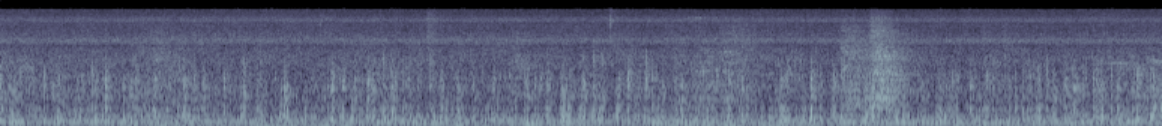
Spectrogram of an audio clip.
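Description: Tocino boiling in water in a wok: steady bubbling with a fine crackling hiss, briefly louder about six seconds in.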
